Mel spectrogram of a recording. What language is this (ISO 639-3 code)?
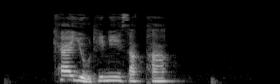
tha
